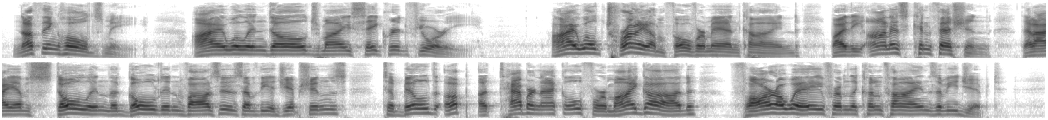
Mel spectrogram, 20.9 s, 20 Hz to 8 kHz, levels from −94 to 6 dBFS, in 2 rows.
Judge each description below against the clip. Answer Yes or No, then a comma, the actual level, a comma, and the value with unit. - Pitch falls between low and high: Yes, medium, 165 Hz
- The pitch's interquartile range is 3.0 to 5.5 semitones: Yes, average, 4.3 semitones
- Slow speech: Yes, slow, 125 wpm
